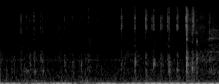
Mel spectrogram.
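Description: Typing on a computer keyboard: a rapid, continuous stream of many light, clicking keystrokes at an uneven rhythm, with no talk over it.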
